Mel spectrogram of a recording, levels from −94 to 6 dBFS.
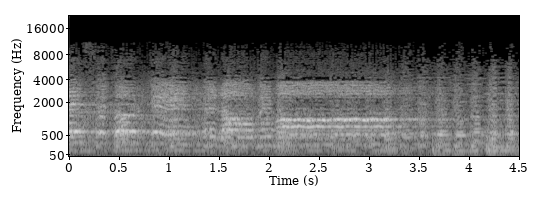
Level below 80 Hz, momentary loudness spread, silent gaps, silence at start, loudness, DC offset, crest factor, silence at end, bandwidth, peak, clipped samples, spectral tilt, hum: -52 dBFS; 9 LU; none; 0 s; -19 LUFS; 0.1%; 14 dB; 0 s; 11.5 kHz; -4 dBFS; under 0.1%; -4 dB/octave; none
